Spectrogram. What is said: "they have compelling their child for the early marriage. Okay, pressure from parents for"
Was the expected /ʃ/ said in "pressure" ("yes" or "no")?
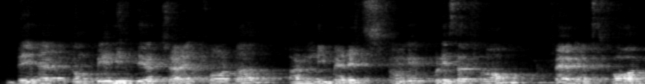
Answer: no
